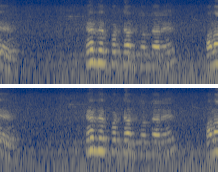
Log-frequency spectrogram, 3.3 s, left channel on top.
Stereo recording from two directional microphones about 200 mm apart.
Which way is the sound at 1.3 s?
30° left (ahead or behind).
